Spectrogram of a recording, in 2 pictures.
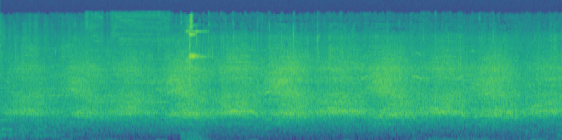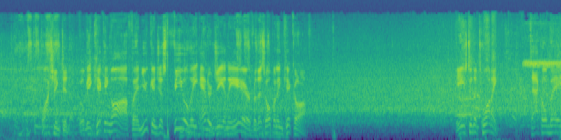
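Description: A large crowd roars and cheers steadily in a stadium.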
